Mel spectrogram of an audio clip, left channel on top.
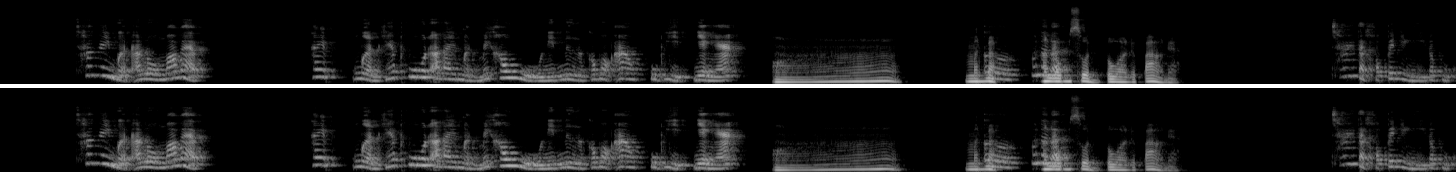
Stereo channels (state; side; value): normal; both; correlation 0.91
